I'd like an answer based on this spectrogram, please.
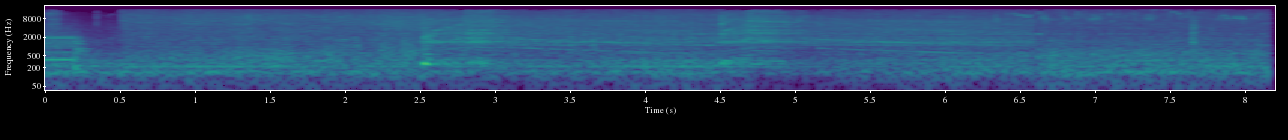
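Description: Compressed-air spray gun hissing steadily while spraying finish, with louder bursts of spray about three and five seconds in.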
